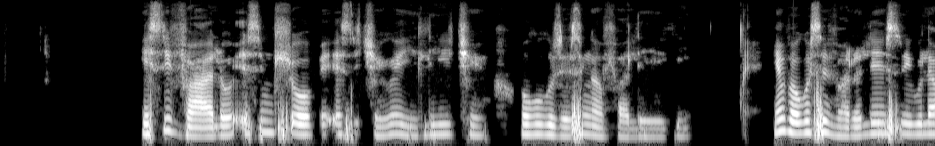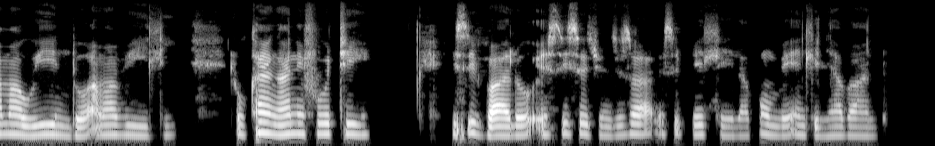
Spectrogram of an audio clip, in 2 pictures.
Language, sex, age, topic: North Ndebele, male, 18-24, health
